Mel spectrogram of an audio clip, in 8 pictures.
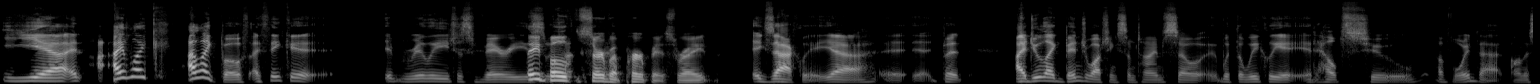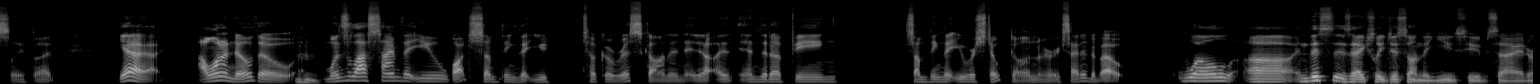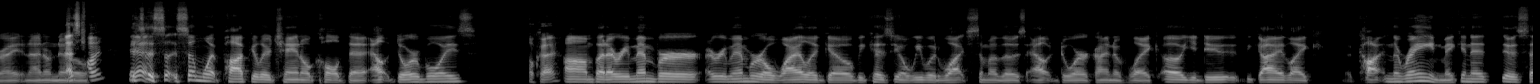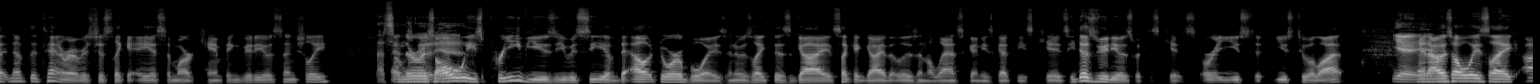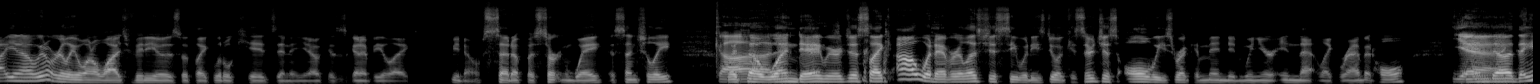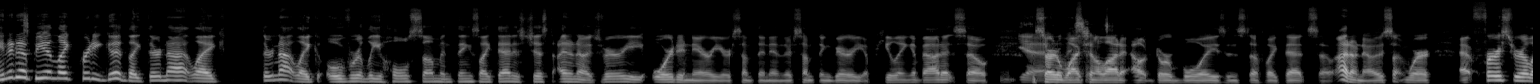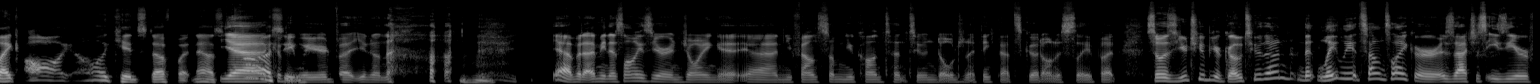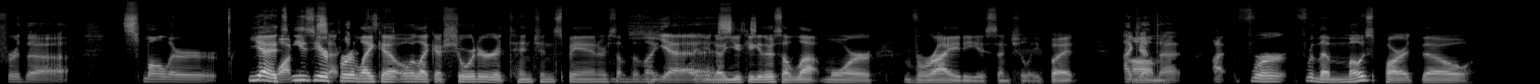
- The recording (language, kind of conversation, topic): English, unstructured, How do I balance watching a comfort favorite and trying something new?
- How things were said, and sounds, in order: tapping; other background noise; chuckle; unintelligible speech; groan; laughing while speaking: "n"; laugh; drawn out: "Yes"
